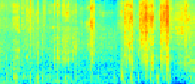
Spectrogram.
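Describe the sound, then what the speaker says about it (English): Rapid footsteps in the tactical shooter Valorant during a pro esports match, a steady run of close, loud, thudding steps pushing forward with some sharper clattering hits mixed in. "they can hear, again, the rumbling of the footsteps forwards"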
